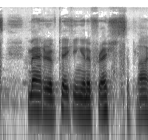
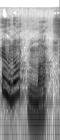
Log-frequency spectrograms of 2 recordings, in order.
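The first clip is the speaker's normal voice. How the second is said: put-on young woman voice; 13 semitones higher than usual. A narrator's reading. Hypatia voiced by narrator.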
